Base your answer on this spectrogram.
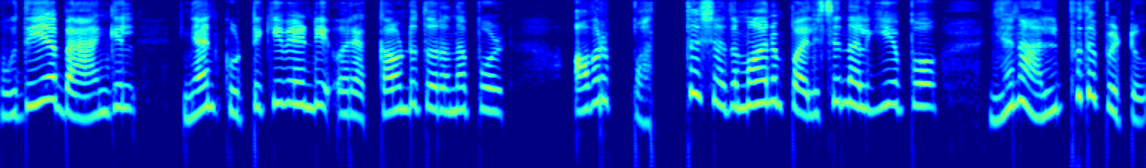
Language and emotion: Malayalam, surprised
